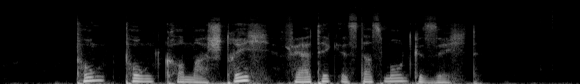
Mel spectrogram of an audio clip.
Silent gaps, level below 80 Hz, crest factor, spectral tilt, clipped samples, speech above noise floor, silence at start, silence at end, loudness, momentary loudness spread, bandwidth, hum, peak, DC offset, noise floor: none; -38 dBFS; 16 dB; -6 dB/octave; under 0.1%; 37 dB; 0.75 s; 1 s; -27 LUFS; 12 LU; 11 kHz; none; -10 dBFS; under 0.1%; -62 dBFS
